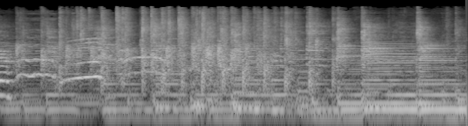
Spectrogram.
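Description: Two guitars playing a guitar solo: many quick picked notes over acoustic guitar accompaniment.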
